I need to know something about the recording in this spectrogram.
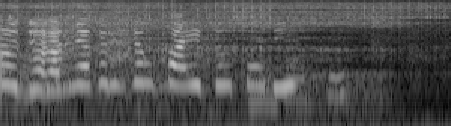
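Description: Indistinct background voices of people talking, fading out in the second half.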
